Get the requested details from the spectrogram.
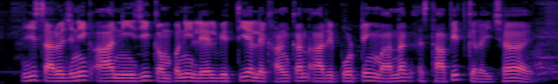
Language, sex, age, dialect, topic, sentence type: Maithili, male, 60-100, Eastern / Thethi, banking, statement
